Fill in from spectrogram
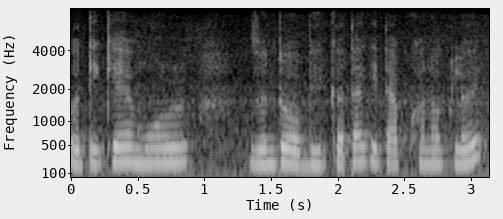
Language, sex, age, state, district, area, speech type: Assamese, female, 18-30, Assam, Sonitpur, rural, spontaneous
